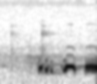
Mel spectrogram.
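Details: Spotted dove used as a lure bird in Vietnam: quick stuttering soft notes followed by a level hollow coo and the start of another sustained coo, clear over slight background noise.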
